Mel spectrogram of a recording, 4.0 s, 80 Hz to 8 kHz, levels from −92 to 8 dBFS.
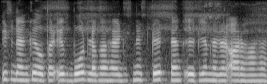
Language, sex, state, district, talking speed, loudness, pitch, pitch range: Hindi, female, Chandigarh, Chandigarh, 240 wpm, -15 LUFS, 225 Hz, 215-230 Hz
